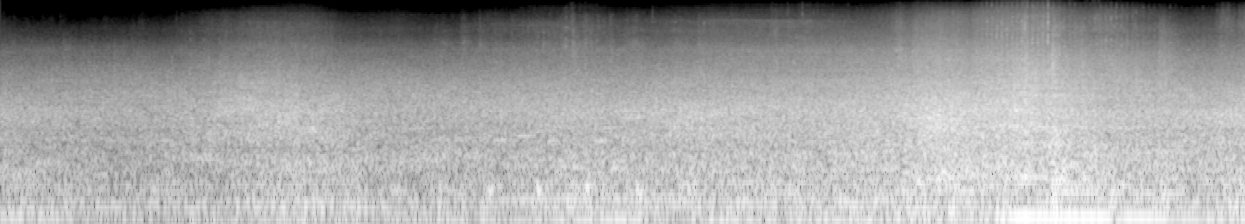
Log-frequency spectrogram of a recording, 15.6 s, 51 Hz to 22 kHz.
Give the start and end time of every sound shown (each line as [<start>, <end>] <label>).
[0.00, 15.57] car
[0.00, 15.57] car wheels rolling
[7.00, 9.65] music
[12.38, 13.57] truck wheels rolling
[12.38, 15.35] truck
[12.38, 15.35] truck engine accelerating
